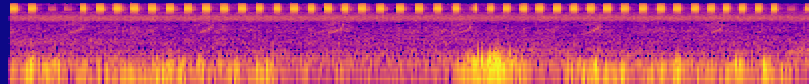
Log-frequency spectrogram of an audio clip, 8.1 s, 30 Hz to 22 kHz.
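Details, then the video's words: Kosemia radiator cicada singing on a twig of Japanese red pine at Kishiokacho, Suzuka City, Mie Prefecture, Japan, on August 18, 2018, filmed with an Olympus E-P5 camera; very high, hissing pulses repeated about four to five times per second, with low thumps and rumble beneath. "Singing Kosemia radiator (Uhler, 1896) on a twig of Japanese red Pine"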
